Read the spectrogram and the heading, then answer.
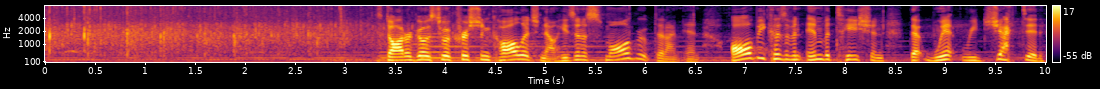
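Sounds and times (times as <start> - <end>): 
audience clapping: 0.0 - 4.0
speech: 3.4 - 10.0.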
